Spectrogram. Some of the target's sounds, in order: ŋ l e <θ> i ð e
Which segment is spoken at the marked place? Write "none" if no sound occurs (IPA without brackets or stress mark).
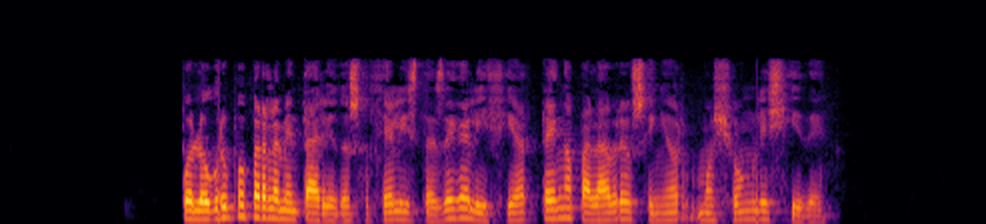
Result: ʃ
